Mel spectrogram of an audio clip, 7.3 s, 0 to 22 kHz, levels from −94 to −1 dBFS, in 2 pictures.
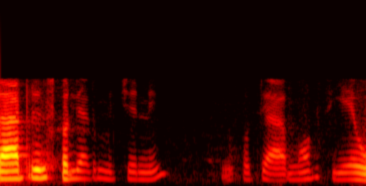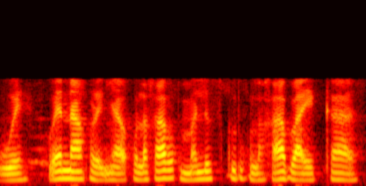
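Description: Throughout the clip the speech is thin and boxed-in, with nothing above 3.8 kHz, a grainy hiss riding under the voice, and s sounds that come out scratchy and smeared. This is the Bluetooth CVSD headset codec. It codes each sample as a single up-or-down bit with an adapting step size, which fits a 64 kbit/s stream. Sharp, bright sounds move faster than the step can follow, so they break up, and the constant stepping leaves that fine granular noise beneath everything.

From 2.59 to 4.02 s the level swells gradually, by about 5 dB, and the voice and the room noise behind it rise together rather than the voice alone coming forward. This is automatic gain rising. The input had dropped by about 24 dB, around the point where the talker moves away from the microphone near 3.5 s, so the gain control judged the signal too quiet and slowly turned itself up, lifting the background along with the speech.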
